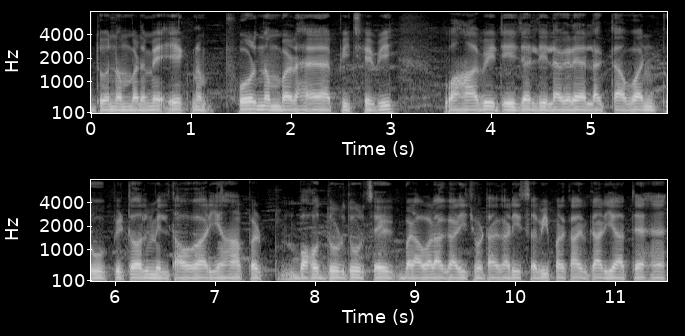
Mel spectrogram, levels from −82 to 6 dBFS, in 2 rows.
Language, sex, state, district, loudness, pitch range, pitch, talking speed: Hindi, male, Bihar, Araria, -16 LUFS, 90-95 Hz, 95 Hz, 210 wpm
